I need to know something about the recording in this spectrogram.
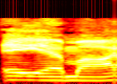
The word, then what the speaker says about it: Ami: I knew a woman who spelled her name A-M-I, and she pronounced it Ami.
